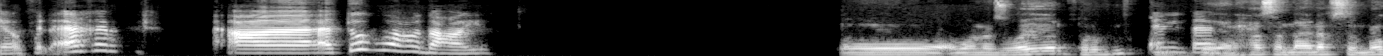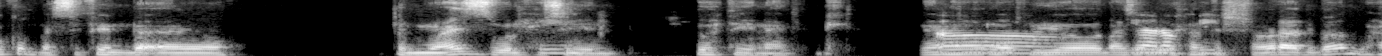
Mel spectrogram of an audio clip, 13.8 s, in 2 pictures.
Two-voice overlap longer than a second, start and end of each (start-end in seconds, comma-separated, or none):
11.6-13.1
